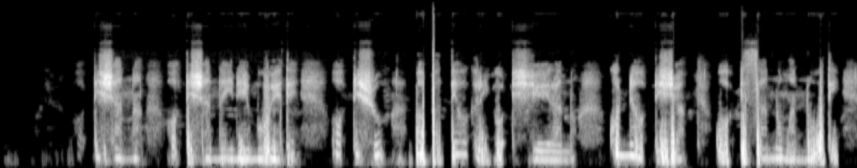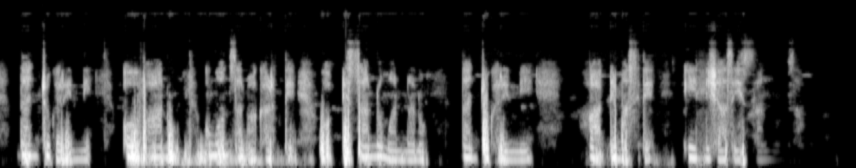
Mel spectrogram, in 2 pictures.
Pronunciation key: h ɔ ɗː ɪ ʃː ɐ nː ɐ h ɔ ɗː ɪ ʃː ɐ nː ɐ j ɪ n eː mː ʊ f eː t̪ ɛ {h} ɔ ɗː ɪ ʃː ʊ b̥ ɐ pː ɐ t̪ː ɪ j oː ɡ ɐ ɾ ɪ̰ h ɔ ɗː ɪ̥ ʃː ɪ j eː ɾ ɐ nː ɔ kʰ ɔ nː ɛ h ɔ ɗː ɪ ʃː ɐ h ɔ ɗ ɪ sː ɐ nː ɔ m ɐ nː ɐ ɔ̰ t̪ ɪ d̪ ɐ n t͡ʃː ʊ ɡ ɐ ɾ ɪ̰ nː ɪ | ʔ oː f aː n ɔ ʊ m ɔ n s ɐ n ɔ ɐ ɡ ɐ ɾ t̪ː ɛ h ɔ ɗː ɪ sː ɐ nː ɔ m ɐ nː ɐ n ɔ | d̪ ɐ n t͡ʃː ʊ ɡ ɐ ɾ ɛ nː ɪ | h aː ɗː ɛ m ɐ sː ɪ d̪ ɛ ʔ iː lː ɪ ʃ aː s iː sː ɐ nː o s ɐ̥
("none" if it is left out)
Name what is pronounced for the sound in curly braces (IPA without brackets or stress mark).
h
